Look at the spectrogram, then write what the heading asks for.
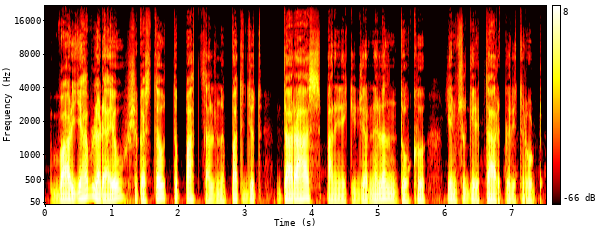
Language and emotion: Kashmiri, neutral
